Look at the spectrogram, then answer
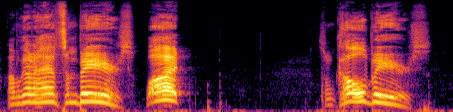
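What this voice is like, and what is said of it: Imitates another person's voice. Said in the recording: “my Steve Austin impersonation. It's not very good right now ... Like I said, not very good.”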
